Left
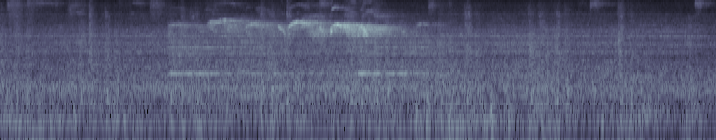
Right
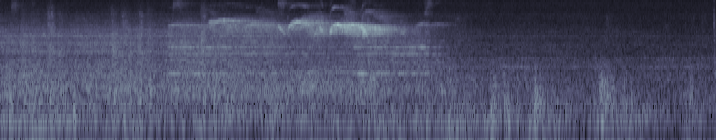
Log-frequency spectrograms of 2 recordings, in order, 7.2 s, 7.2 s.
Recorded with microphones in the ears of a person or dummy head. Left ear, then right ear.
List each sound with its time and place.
1.7 s a bird: 25° right (ahead or behind), 9 m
